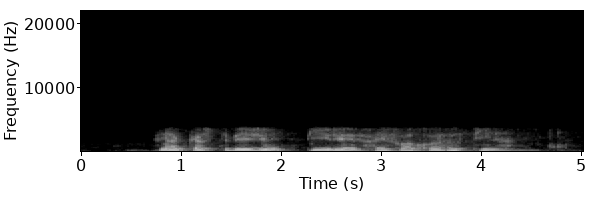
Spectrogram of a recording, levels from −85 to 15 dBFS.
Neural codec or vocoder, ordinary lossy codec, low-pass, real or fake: codec, 24 kHz, 6 kbps, HILCodec; Opus, 24 kbps; 3.6 kHz; fake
